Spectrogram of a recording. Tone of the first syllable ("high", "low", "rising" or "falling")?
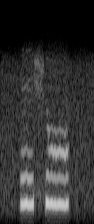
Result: high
